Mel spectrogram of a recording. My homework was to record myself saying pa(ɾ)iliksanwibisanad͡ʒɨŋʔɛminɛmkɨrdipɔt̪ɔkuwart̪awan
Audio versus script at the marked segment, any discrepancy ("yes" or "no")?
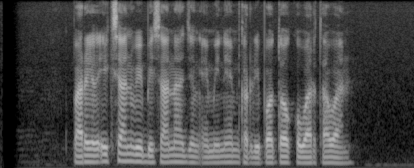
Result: no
